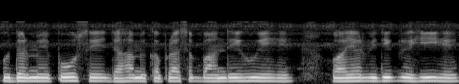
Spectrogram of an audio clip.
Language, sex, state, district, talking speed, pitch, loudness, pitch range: Hindi, male, Arunachal Pradesh, Longding, 180 wpm, 155 Hz, -14 LUFS, 150-160 Hz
